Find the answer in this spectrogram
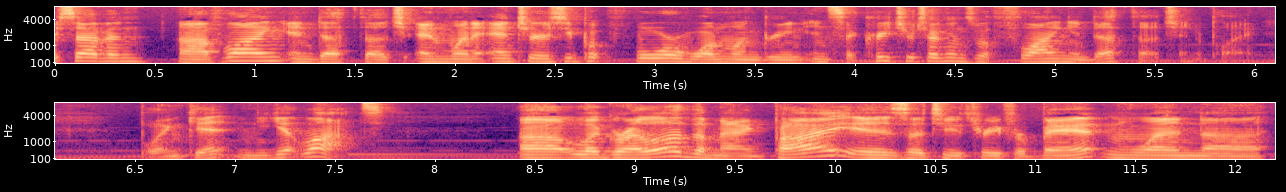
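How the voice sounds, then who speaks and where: A man hosting a card game channel, walking through a deck and reading card text aloud in a halting way, short of breath. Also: a little high. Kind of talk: deck tech walkthrough.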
